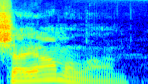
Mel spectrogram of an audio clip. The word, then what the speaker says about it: Shyamalan: M might Shyamalan shalaman Shyamalan it's Shyamalan believe me I've struggled with this for years and I finally just accepted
